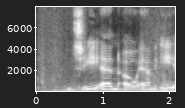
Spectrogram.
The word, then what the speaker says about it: gnome: If you're not a native English speaker, G-N-O-M-E is actually pronounced gnome. The G is silent.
